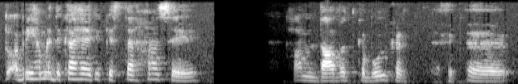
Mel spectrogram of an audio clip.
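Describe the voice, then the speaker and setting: A man teaching English phrases to learners, explaining in Urdu and slowly repeating each English sentence for them to copy. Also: expressive, creaky, darkish tone. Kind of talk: spoken language lesson with slides. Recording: dull lo-fi voice-over with faint rumble.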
